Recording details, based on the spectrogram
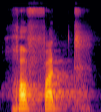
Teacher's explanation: kha di sini mufakhamah dikarenakan dia masuk kepada huruf isti'la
